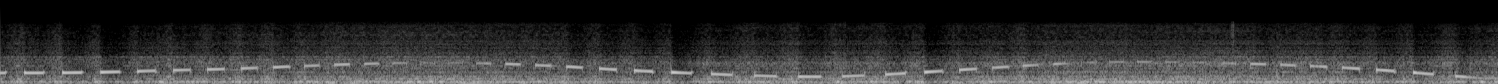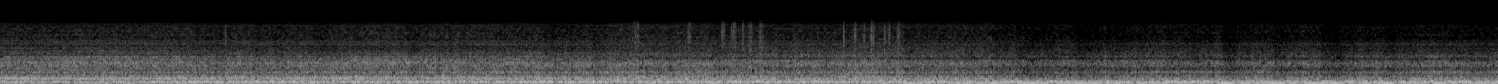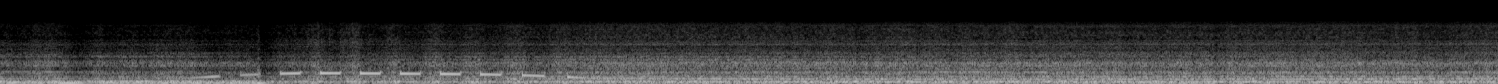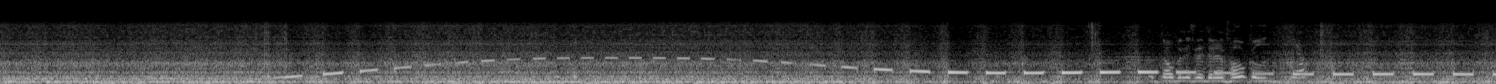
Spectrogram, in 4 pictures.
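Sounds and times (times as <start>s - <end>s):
variometer tone and pulsing beeps: 0.0s - 15.0s, 31.9s - 36.1s, 47.6s - 57.0s, 57.8s - 59.9s
rush of airflow in cockpit: 0.0s - 59.9s.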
